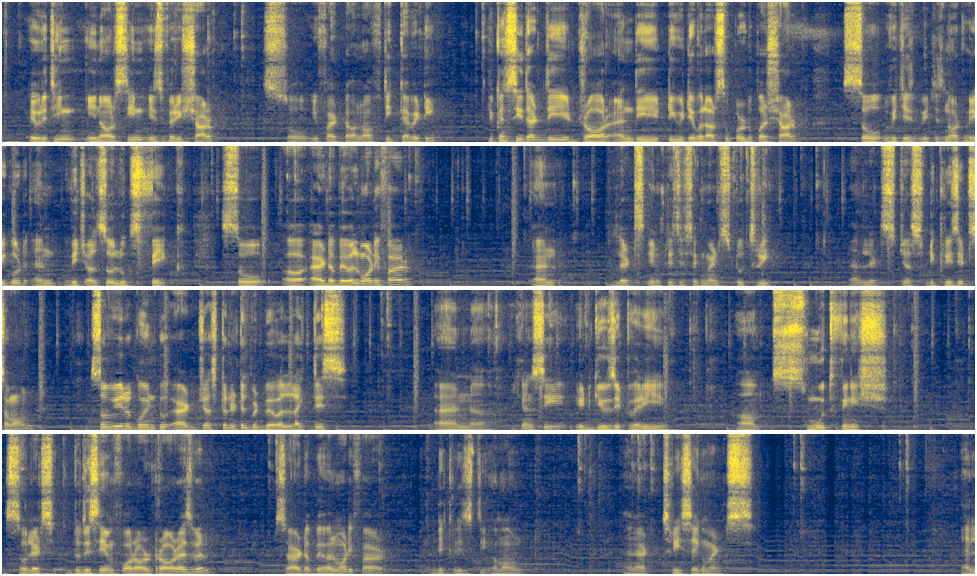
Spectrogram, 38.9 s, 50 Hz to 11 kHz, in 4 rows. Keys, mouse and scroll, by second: 0.2 shift+middle click, 1.1 middle drag, 1.8 shift+middle drag, 2.4 click, 3.4-4.4 drag, 4.8 click, 5.4 shift+middle click, 5.8 click, 6.1-7.0 middle drag, 7.2 click, 12.7-13.9 drag, 15.0-15.5 middle drag, 17.0 click, 17.1 click, 17.8 middle click, 19.2-22.0 shift+drag, 25.0-25.3 right drag, 26.2 shift+middle drag, 28.4 shift+middle drag, 29.0 middle drag, 29.4 click, 29.8 shift+middle drag, 30.7 click, 31.0-32.0 drag, 33.0-35.1 shift+drag, 35.5 click, 35.6 click, 36.5-37.3 right drag, 38.2 click, 38.4 click.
